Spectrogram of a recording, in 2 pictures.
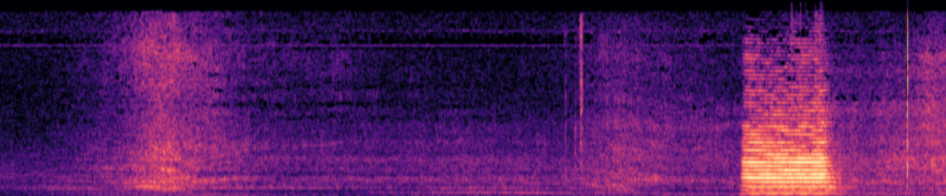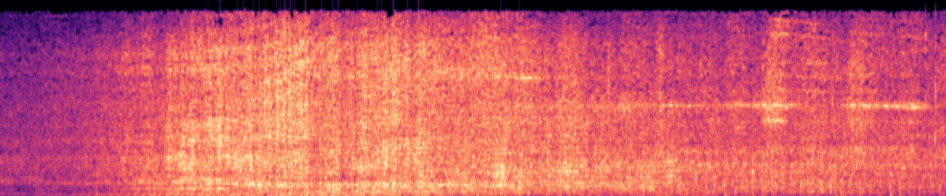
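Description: Diesel-electric locomotive approaching with its engine running, then one loud horn blast of about a second and a half. The locomotive and its passenger coaches then go past, with steady loud wheel-on-rail noise and clatter.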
